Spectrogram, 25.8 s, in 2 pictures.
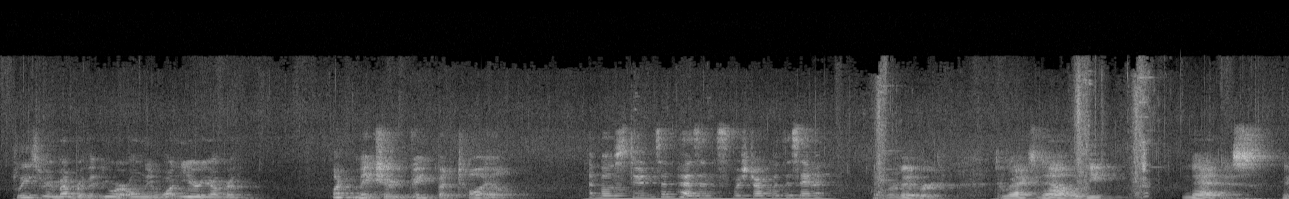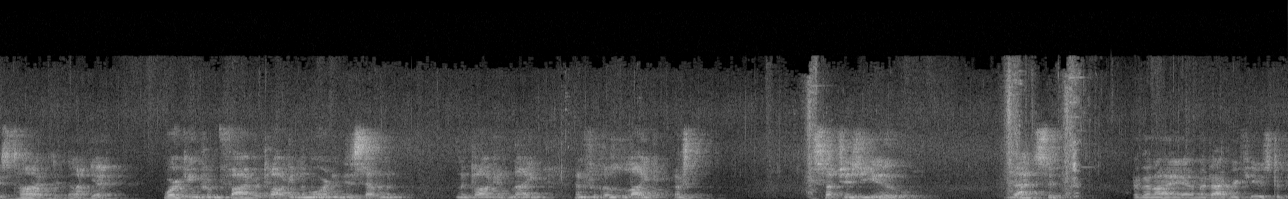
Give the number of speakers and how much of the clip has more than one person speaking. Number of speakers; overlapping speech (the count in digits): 4, no overlap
